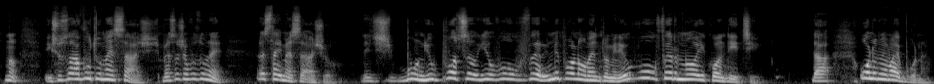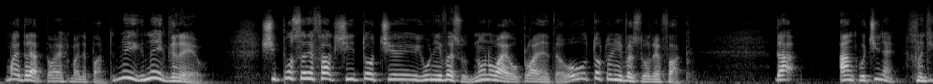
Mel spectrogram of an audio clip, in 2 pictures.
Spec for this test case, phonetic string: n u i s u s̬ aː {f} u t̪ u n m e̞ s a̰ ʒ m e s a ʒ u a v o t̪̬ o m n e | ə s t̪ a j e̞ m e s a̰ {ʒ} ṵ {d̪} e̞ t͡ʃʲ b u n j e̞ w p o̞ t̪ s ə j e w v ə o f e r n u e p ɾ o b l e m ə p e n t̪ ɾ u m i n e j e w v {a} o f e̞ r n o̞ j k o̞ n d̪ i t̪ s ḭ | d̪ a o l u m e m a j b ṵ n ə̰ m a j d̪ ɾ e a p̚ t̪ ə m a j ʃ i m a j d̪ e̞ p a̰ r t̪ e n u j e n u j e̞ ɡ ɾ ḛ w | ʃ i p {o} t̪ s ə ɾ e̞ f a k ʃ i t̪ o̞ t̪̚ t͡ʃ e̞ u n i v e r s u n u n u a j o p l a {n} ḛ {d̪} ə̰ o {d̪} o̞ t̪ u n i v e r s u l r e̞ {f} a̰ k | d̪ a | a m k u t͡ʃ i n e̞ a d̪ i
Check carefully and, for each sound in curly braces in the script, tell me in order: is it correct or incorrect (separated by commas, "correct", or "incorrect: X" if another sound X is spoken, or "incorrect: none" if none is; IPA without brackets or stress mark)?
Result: incorrect: v, correct, correct, incorrect: ə, correct, correct, incorrect: t̪, incorrect: t̪, correct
